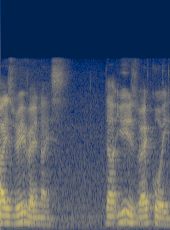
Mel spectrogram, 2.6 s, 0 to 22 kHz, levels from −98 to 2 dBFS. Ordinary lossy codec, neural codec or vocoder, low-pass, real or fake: none; none; none; real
